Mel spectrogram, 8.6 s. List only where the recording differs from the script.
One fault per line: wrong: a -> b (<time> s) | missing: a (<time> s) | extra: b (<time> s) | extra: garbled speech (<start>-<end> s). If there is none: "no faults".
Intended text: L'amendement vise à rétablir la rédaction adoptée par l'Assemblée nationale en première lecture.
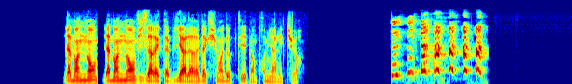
extra: l'amendement (1.5 s)
missing: par l'Assemblée nationale (3.7 s)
